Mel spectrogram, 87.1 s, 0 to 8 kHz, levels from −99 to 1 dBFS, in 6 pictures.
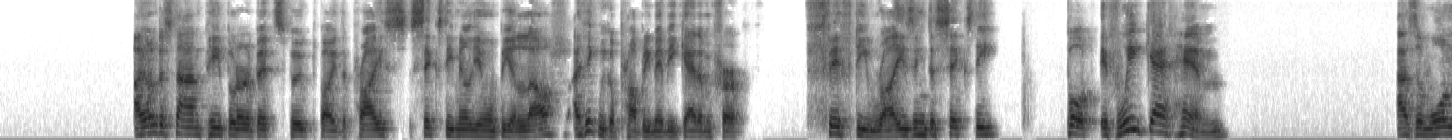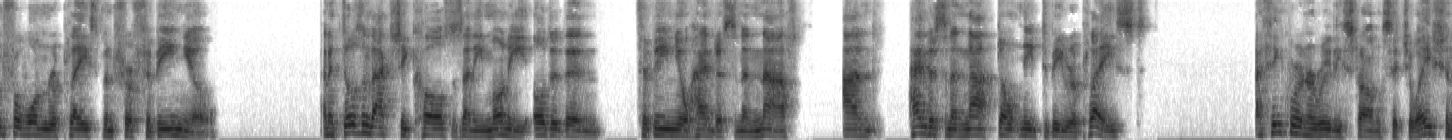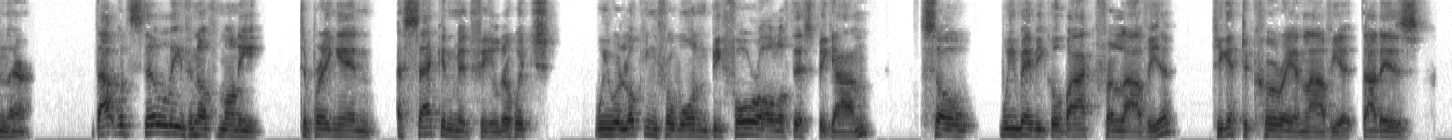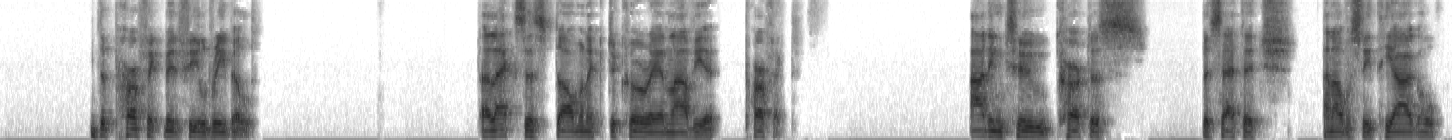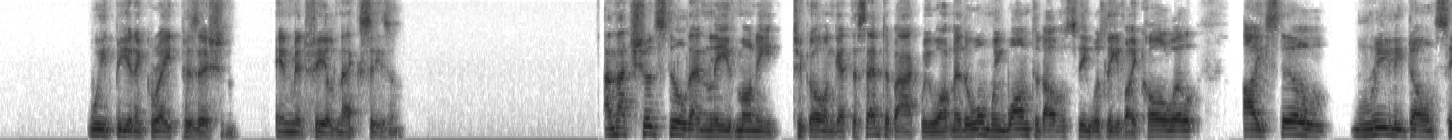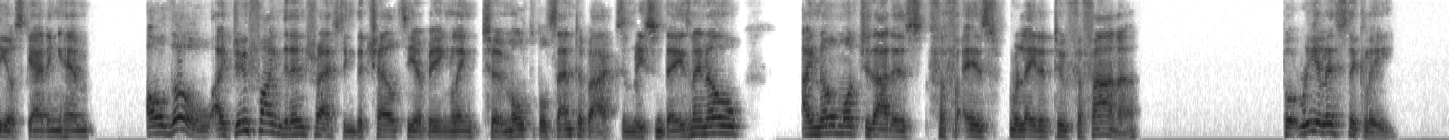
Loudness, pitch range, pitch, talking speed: -19 LUFS, 105-130 Hz, 115 Hz, 140 wpm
